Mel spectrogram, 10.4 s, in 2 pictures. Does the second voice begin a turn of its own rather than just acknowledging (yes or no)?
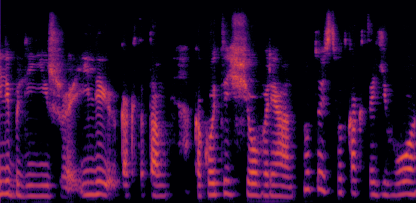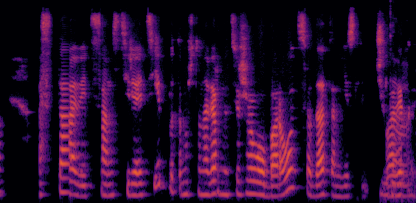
no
